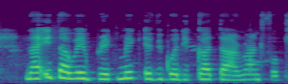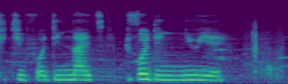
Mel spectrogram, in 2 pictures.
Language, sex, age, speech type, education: Nigerian Pidgin, female, 15-29, spontaneous, tertiary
